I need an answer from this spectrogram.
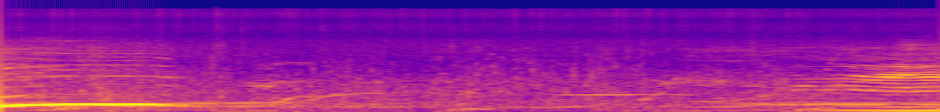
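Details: Humpback whale song from a male, recorded in the ocean: a loud tonal moan with harmonics opening the passage, then quieter drifting, sliding whistles and a rising harmonic sweep near the end.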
